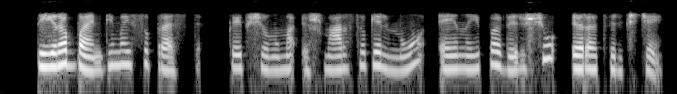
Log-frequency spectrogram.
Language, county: Lithuanian, Marijampolė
